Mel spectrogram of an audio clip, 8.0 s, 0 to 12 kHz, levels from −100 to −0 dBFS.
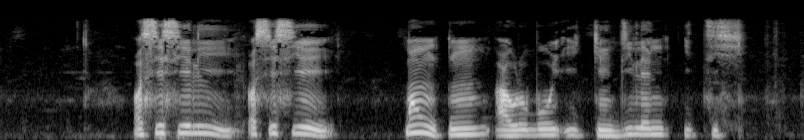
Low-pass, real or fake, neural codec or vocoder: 7.2 kHz; real; none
